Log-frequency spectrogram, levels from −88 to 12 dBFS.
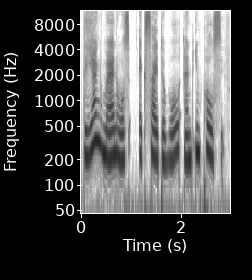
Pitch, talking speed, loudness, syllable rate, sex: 230 Hz, 140 wpm, -14 LUFS, 5.3 syllables/s, female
